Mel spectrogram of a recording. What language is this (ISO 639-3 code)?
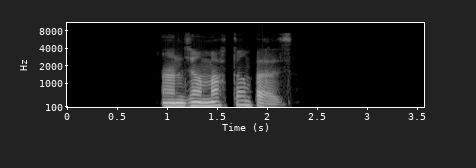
fra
